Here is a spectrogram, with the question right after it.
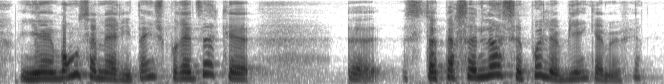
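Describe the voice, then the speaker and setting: A woman talks at a very fast pace with a dark, mellow tone and fairly high pitch. Her voice shows very wide pitch swings and big swings in loudness. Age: 60s. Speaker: social worker. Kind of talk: interview testimony. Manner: hesitant.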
